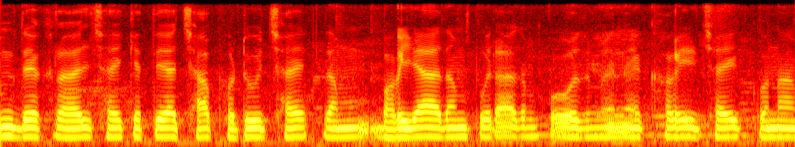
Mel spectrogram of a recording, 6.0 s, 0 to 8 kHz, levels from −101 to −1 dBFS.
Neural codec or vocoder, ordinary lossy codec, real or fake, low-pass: none; none; real; 7.2 kHz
